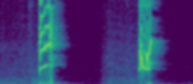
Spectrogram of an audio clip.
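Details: Lovebird from a pancingan recording aimed at stimulating song: two short, harsh, shrill squawks, a little more than a second apart, with quiet in between.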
